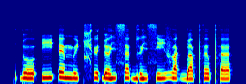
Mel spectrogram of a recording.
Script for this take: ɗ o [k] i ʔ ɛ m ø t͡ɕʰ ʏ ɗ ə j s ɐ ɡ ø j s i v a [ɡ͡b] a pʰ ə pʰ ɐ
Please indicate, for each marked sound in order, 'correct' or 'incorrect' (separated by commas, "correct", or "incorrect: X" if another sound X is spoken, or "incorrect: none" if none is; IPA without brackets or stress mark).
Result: incorrect: ʔ, correct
